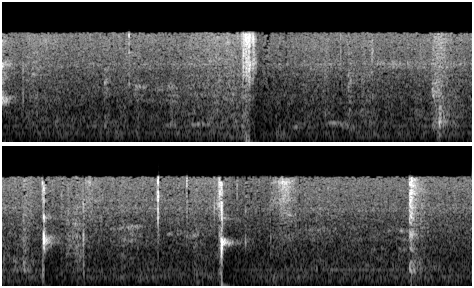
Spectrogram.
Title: baby hiccup (سکسکه بچه).flv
